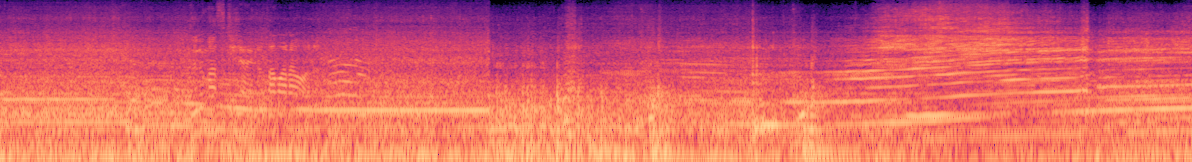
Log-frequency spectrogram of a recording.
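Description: Wind roars steadily past an open car.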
